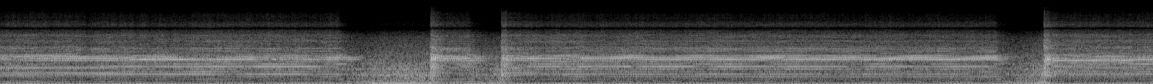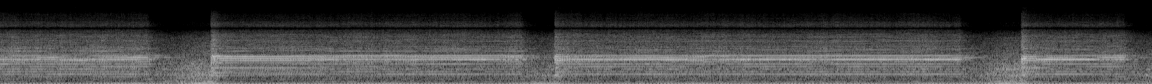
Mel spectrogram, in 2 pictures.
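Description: Handheld electric spray gun running with a steady hum and hiss as it sprays a white coating over small pastry pieces from all angles. It stops briefly five or six times and starts again each time.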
